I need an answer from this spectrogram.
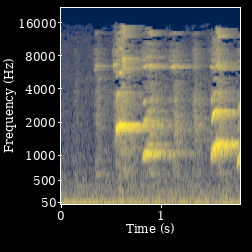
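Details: Two high, ringing yaps from a cute dog, about one second apart, each with a bright, slightly falling tone.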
